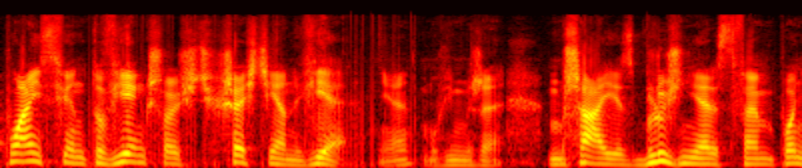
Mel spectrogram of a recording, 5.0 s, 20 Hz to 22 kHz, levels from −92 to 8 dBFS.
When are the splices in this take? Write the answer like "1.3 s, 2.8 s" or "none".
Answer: 2.6 s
